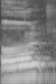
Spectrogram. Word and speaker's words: ओम: म अम, अम, तो ओम शब्द का जब भी आप उच्चारण करते हैं तो आपको आ, उ और म इन तीनों का एक साथ प्रभाव आपको महसूस हो, यही उच्चारित करने की एक सही प्रक्रिया होती है।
